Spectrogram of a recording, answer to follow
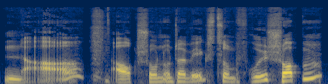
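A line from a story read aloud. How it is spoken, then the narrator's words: Giggling. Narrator (German): Die Waldfee kicherte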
